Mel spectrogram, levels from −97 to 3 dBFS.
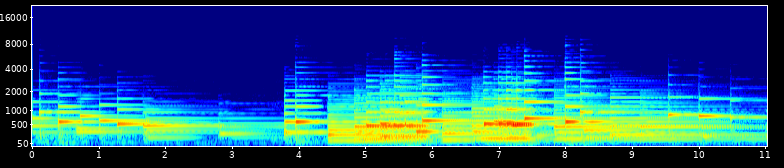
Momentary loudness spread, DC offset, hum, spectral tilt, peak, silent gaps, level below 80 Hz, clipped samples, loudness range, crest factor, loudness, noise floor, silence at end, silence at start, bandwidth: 22 LU; under 0.1%; none; -9.5 dB/octave; -6 dBFS; none; -66 dBFS; under 0.1%; 11 LU; 20 dB; -24 LUFS; -52 dBFS; 0 s; 0 s; 5.6 kHz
